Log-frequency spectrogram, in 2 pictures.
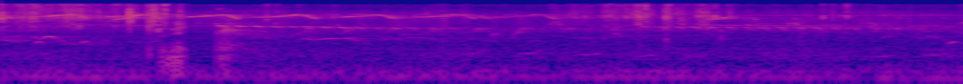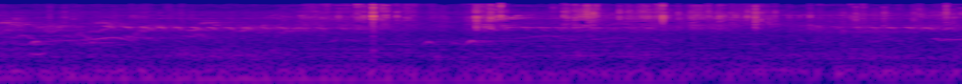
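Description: Several wild birds calling: a high, quickly repeated rising-and-falling phrase in the first couple of seconds, and a short rapid trill that comes back every two to three seconds. A few faint knocks at about one second and again near seven seconds.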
